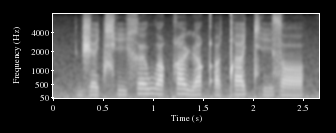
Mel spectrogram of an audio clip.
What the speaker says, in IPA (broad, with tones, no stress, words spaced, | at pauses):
d͡ʒɛ˨t͡ɕʰi˨xœ˦wo˧ qi˦˨ ɳɛ˦qʼɯ˨ǃa˦ cʰi˨˦zɒ˧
